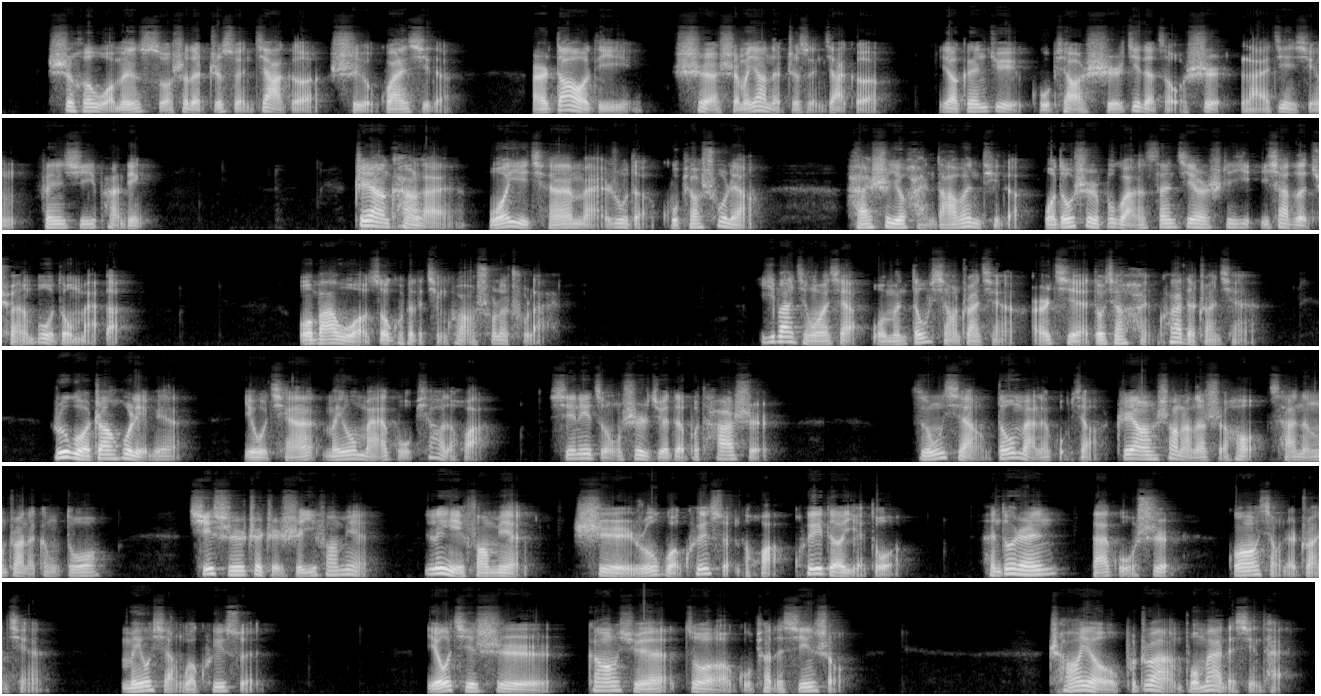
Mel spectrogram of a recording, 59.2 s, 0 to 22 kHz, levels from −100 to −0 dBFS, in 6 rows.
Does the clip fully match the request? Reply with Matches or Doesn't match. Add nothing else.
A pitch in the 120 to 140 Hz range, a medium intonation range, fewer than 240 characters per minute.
Doesn't match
